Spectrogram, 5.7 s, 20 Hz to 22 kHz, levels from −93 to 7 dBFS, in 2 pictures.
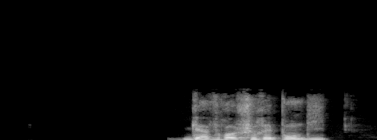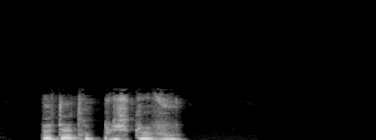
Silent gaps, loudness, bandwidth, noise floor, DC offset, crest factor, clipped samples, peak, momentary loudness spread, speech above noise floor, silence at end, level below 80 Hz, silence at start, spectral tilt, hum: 2.95-3.13 s; -18 LUFS; 7.8 kHz; under -90 dBFS; under 0.1%; 18 dB; under 0.1%; -2 dBFS; 11 LU; over 74 dB; 1.45 s; -58 dBFS; 1.35 s; -6 dB/octave; none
